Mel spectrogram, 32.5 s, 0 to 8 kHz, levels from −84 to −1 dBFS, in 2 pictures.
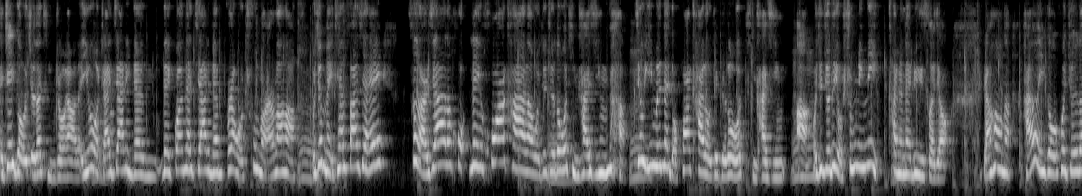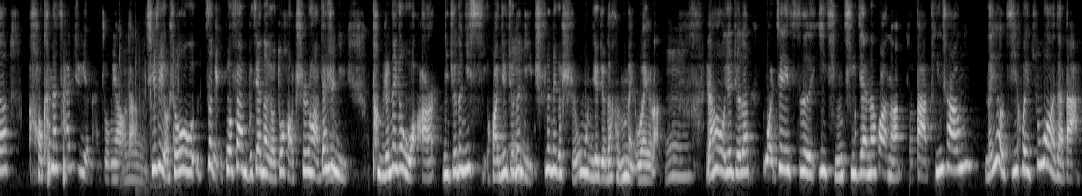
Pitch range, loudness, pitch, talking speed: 235-300 Hz, -24 LUFS, 270 Hz, 340 characters per minute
